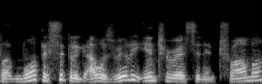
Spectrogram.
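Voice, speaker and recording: A man with a Southern US accent talks fairly quickly, his intonation lively. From US South. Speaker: clinical psychologist and Marine veteran. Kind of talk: interview. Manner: hesitant, many fillers.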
